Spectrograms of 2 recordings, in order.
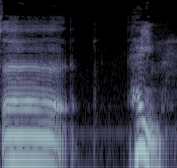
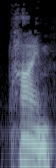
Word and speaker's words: Haim: So number 1 was Haim. Rhymes with time. Haim. Haim. Right. Time. Haim.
